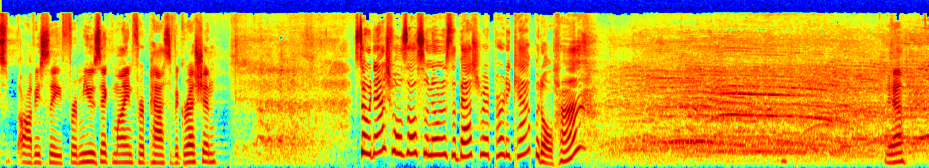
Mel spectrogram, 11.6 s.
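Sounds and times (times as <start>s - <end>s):
speech: 0.0s - 3.2s, 4.5s - 7.4s, 11.1s - 11.6s
laughter: 3.0s - 4.2s, 7.4s - 11.6s
crowd of men booing: 7.5s - 11.6s.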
